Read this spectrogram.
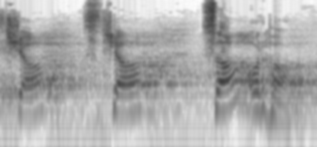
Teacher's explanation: ऊष्म व्यंजन। इन व्यंजनों के उच्चारण में मुख में गर्म श्वास वायु रगड़ खाती हुई निकलती है, इसी कारण इन्हें ऊष्म व्यंजन कहा जाता है।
